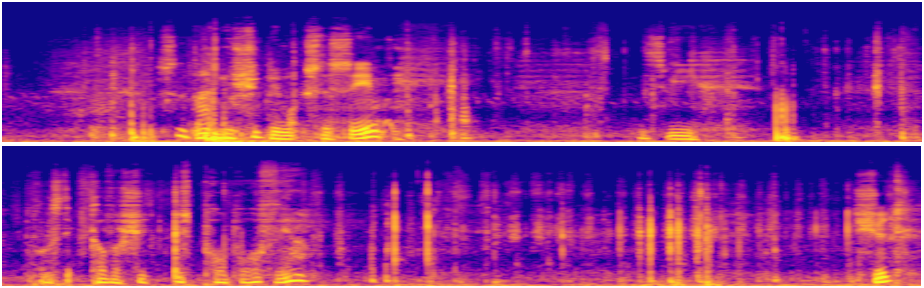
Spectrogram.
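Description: Hands knock and rattle against a metal seat rail close by.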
